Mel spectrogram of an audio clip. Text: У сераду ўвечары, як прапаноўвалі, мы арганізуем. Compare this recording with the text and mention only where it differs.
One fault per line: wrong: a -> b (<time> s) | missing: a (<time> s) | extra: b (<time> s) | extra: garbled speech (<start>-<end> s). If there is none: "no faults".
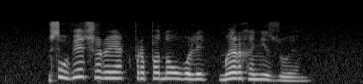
missing: сераду (0.5 s)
